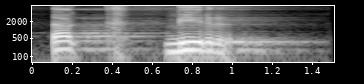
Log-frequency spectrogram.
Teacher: Ra sukun yang dibaca waqaf sebelumnya ada harokat kasroh, kita baca tarkik atau tipis, takbir dengan posisi bibir yang tersenyum.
